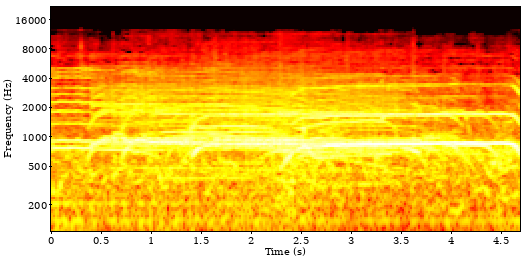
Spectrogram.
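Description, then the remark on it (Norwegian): A large crowd cheers and shouts continuously outside the gates of Buckingham Palace in London late at night, celebrating the birth of a new prince. Many voices overlap in a dense, sustained roar with rising whoops, loud and steady throughout. “Jublende folkemengder presset seg mot porten til Buckingham Palace til langt på natt, mens de spratt champagne for å feire den nyfødte tronarvingen.”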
